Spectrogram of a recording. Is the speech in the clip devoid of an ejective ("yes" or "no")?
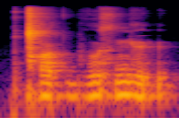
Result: yes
